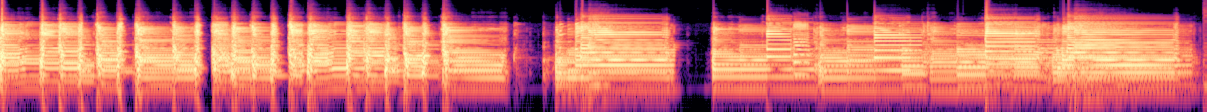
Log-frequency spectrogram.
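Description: An electric guitar drives a fuzz tone through a Morley Volume Commander with both channels engaged, giving a bright, sparkly distorted sound: rapid strummed chords, then ringing sustained phrases with brief gaps, loud and close.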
